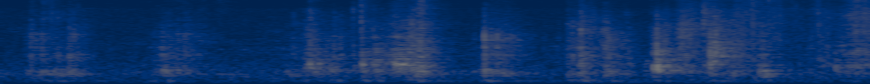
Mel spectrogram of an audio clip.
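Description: A person chewing a mouthful of crunchy maple, pecan and coconut granola, with irregular crunches several times a second.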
